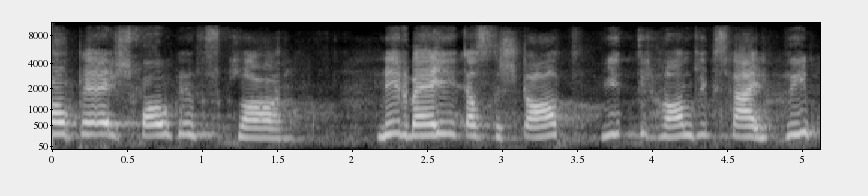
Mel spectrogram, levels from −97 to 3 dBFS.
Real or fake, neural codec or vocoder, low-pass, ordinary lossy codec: fake; codec, 24 kHz, 1 kbps, SNAC; 9.9 kHz; AAC, 64 kbps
